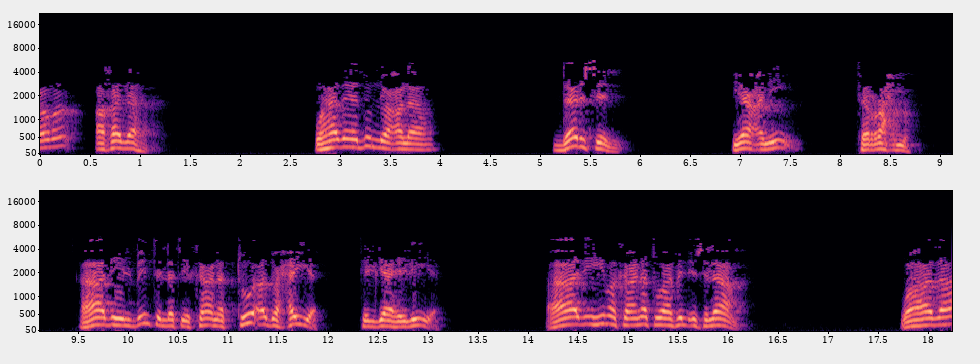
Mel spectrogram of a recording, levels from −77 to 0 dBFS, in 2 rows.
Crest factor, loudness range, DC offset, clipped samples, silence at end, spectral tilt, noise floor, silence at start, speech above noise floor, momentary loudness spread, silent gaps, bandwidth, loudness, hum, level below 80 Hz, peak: 16 dB; 3 LU; under 0.1%; under 0.1%; 0 s; -6 dB/octave; -78 dBFS; 0 s; 62 dB; 10 LU; none; 5.8 kHz; -17 LUFS; none; -58 dBFS; -4 dBFS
